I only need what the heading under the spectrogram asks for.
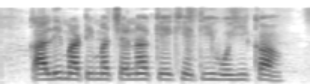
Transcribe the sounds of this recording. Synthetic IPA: kaːlimaːʈimãt͡ʃenakekʰeːt̪iɦoɦikaː

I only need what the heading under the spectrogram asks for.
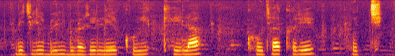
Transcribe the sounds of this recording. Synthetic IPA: bɪd͡ʒlibɪlbʱəɾelekʰoːikʰeːla | kʰoːd͡ʒakʰəɾeɦoːtt͡ʃʰe̥

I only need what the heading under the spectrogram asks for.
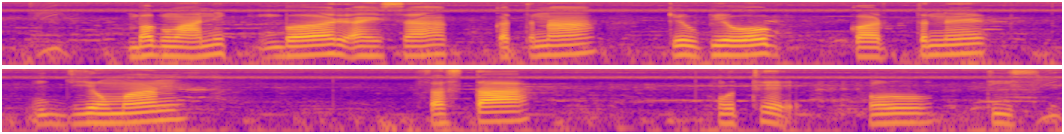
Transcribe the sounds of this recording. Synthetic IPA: bʱəɡwaːnikbəɾəɪsa | kət̪na | keʊpjoɡ | kəɾt̪nek | d͡ʒimən | səst̪ʰa | ɦoːt̪ʰeot̪iːs

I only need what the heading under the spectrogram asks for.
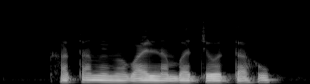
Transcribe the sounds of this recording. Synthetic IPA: kʰaːt̪amẽmoːbaːɪlnəmbəɾd͡ʒoːɾd̪aːɦũː

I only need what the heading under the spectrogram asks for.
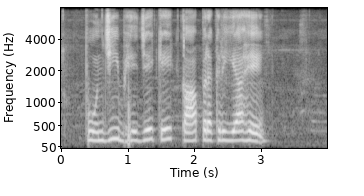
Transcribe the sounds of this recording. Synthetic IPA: puːɲd͡ʒibʱeːd͡ʒekekaːpɾəkɾijaɦɛː

